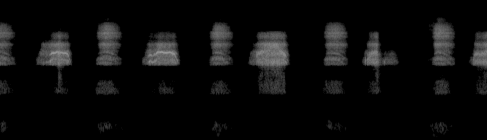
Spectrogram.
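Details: Sleeping pet raccoon 개똥이 gives loud, airy snores: regular rasping hisses, some with a faint whistle, repeating about once a second in a quiet room.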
